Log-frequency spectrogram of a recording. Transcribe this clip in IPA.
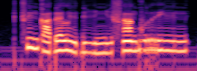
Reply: t͡s ĩ˦ ɡ a˨ ɗ ɛ˦ l ĩ˨ ɗ iː˨ ɲ i˨ s ã˦ ɡ u˦ r j ĩ˦ n

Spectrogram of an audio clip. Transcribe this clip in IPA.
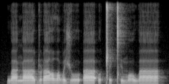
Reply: w aː ŋ aː ɖ ɔ ɽ aː ðˤ a β e ʒ oː ʔ aː ʔ o ǁ e ǀʰ ɪ m ɔː w aː

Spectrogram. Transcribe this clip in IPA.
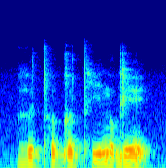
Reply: ɦ ɯ d t̪ʰ ɤ ɡ ɤ d t̪ʰ i n̪ o ɡ e

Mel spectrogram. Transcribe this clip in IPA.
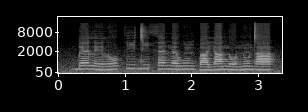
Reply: ɡ͡b ɛ˧ l e˨ l o˨˦ k i˦ d i˦ h ɛ˦ n ɛ˧ w ũ˧ ɡ͡b a˨ j a˧ n o˨ n ũ˧ d a˧

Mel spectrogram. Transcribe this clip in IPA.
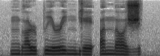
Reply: ŋ ɡ ɒ ɹ p i ɹ i ŋ ɡ e ʔ ɒ n ɔ ʒ

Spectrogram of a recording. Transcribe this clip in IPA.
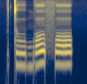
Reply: t u˨ b o˨˦ f o˧

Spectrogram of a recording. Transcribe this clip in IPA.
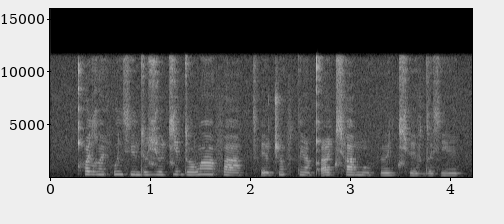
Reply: qʰ u˧ lʲ ʁ ẽ˧ h u˦˨ lʲ sʲ ũ˦˨ d ø˧ ʑ ø˧ t͡ɕ e˦ d ø˨˦ lˠ ã˦ f a˧ | t͡sʼ e˨ ʈ͡ʂ ə̃˧ f t ẽ˨ qʼ e˦ t͡ɕʰ a˦ m ũ˨ h ø˨˦ lʲ t͡ɕʰ e˨ v d ə˧ sʲ ẽ˧

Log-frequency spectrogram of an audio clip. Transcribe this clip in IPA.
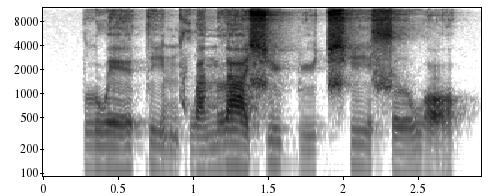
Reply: l w e˧˥ ɪ̯ t̪ ḭ˨˩ n k w a˦ n l ä˥˧ ɕ y˥˩ p y˧˥ t͡ɕʰ i˥˩ s ɹ̩˧˥ w ɔ̰˨˩˦

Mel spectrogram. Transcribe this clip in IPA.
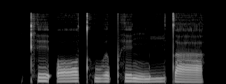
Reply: kʰ e˥˨ ʔ ɔː˧˥ t̪ʰ u˧ ə̯ pʰ e˥˨ ŋ m iː˧˥ t̪ a˧˩

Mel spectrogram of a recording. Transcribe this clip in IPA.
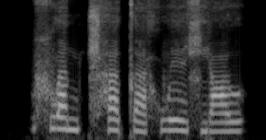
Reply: ʂ w a˥˨ n ʈ͡ʂʰ ä˦ t̪ ä˨˦ x w e˥˨ ɪ̯ ɕ j ɑ˦ ʊ̯

